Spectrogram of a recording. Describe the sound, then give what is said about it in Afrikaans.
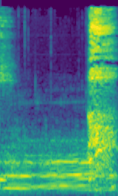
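A voice imitates a hungry stomach growl: a low, steady, drawn-out groaning rumble that ends in a short breathy hiss. “Ehm, um, dit is my maag wat so gor kammy van die hongerte.”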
